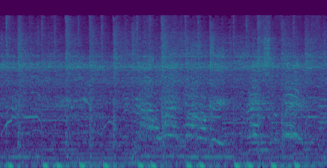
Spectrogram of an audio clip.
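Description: Live punk rock band playing loudly, with a steady droning bass, a regular heavy kick drum and distorted guitar. A male singer sings and yells over the band, heard from within the crowd.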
